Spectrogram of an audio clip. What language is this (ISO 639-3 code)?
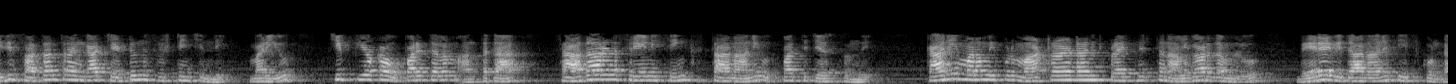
tel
